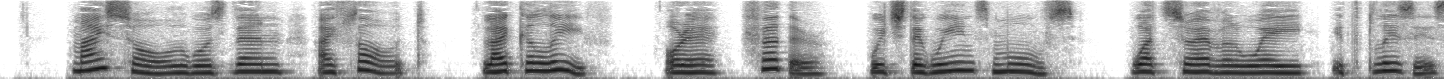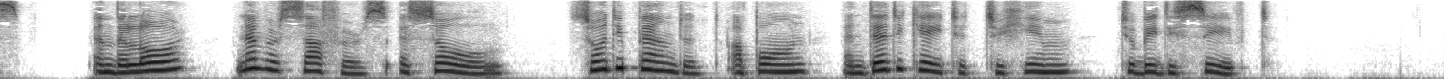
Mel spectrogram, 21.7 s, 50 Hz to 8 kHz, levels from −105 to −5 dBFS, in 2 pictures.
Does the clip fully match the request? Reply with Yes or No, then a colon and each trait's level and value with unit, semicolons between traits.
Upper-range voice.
Yes: high, 235 Hz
